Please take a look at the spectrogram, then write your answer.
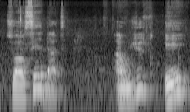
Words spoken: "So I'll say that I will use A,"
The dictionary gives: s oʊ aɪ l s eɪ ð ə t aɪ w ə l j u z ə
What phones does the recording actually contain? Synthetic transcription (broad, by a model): s oʊ aɪ w s eɪ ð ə t aɪ w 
